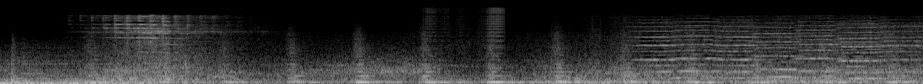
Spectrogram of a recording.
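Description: A train rumbles past on the tracks, a steady heavy roar with rhythmic clatter from the wheels and a thin metallic squeal rising toward the end.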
